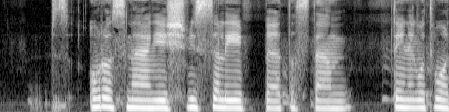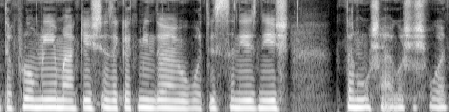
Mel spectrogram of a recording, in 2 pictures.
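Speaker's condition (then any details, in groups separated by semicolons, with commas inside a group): Hearing impairment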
